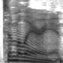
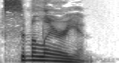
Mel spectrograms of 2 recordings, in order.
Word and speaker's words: Silmarillion: Silmarillion.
